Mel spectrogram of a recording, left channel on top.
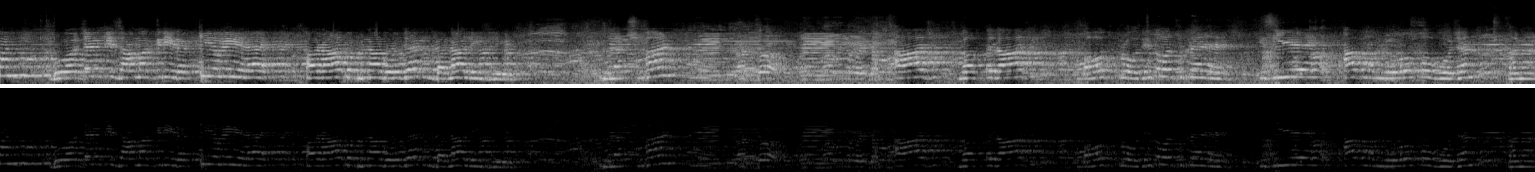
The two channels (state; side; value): quieter; right; 36.0 dB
